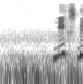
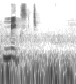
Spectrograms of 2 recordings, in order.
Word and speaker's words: mixed: यहाँ पर हम मिक्स्ड इस तरह से इसमें ड की साउंड नहीं लाएंगे, हम इसमें ट की साउंड लाएंगे. मिक्स्ड जो है वो गलत है, इसकी प्रोनाउंसिएशन, इसकी करेक्ट प्रोनाउंसिएशन है मिक्स्ड.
